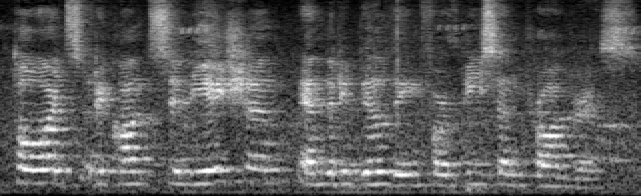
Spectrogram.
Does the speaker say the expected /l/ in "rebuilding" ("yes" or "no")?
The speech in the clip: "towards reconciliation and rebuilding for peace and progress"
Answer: yes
